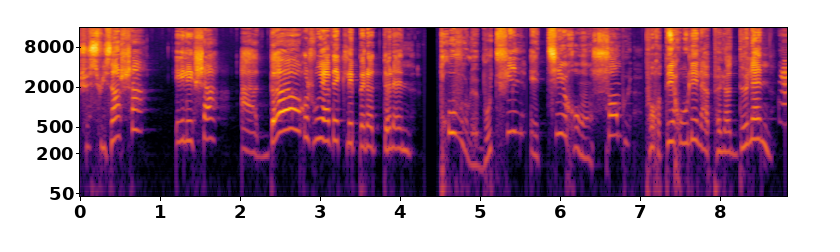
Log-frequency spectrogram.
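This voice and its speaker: Using a put-on character voice, a man pushes his pitch extremely high and swings it very widely. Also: moderate pace. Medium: read story.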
